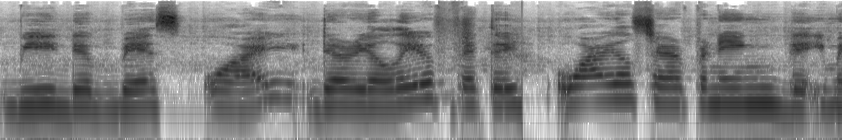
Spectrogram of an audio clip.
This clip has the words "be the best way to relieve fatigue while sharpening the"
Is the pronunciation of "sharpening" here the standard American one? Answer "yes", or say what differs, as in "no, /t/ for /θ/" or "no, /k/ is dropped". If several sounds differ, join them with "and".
no, /s/ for /ʃ/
